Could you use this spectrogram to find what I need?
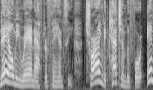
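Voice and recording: Someone is reading aloud in a natural voice.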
